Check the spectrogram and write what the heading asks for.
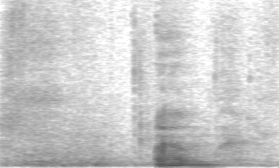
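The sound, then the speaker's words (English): A single loud creak with a slightly falling pitch lasts about half a second as a reclining chair in a living room is tilted back a little, after a stretch of quiet room noise. “I'm going to recline my chair. Just a little bit.”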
